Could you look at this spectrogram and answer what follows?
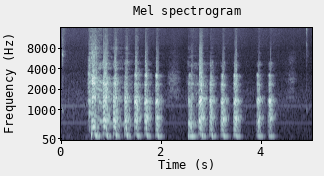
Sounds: Laughter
